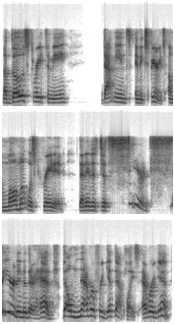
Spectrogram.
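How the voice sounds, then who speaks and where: A man speaking as a podcast guest in animated conversation, emphatic, with loud bursts and quieter asides. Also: on the high side, unhurried, highs cut off.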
